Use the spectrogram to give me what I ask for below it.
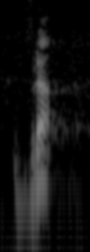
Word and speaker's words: व्र: ये जो र है ना वो ये घोड़ा है, और जो ये आदमी है ना ये व है। अब चूंकि र पे व सवार है तो इसको कह दिया व्र।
